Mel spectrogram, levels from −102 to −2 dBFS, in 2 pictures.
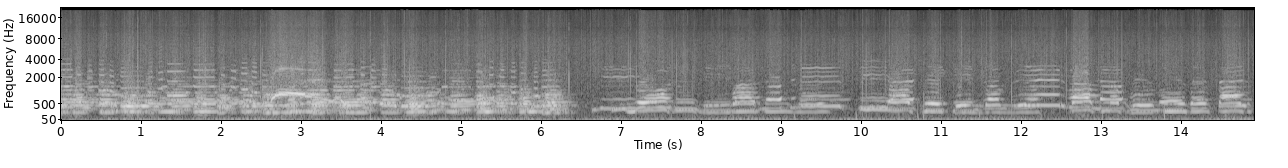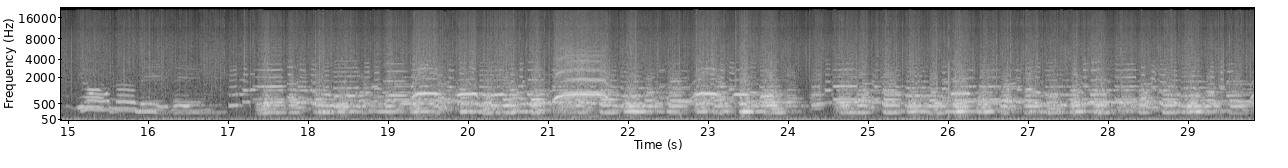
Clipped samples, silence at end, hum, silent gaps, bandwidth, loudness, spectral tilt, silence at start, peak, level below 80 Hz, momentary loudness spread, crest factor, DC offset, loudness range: under 0.1%; 0 s; none; none; over 20 kHz; -25 LUFS; -3 dB/octave; 0 s; -4 dBFS; -46 dBFS; 9 LU; 20 dB; under 0.1%; 6 LU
